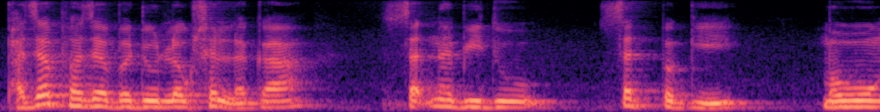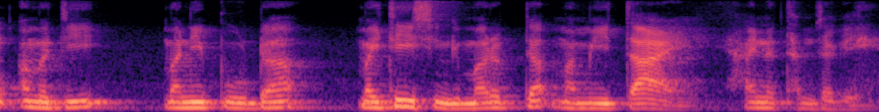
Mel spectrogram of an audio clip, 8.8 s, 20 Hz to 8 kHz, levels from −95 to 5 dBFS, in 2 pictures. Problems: background sounds at intervals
